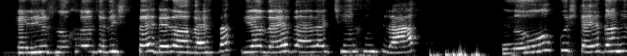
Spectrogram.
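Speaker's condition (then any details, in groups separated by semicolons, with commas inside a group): Cerebral palsy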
